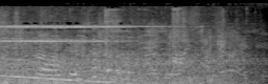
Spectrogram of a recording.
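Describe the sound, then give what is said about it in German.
A tram pulls in, its wheels letting out a falling metallic squeal over a low rumble that fades over a few seconds, with faint voices in the background. “Ah, okay, da kommt die Straßenbahn.”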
